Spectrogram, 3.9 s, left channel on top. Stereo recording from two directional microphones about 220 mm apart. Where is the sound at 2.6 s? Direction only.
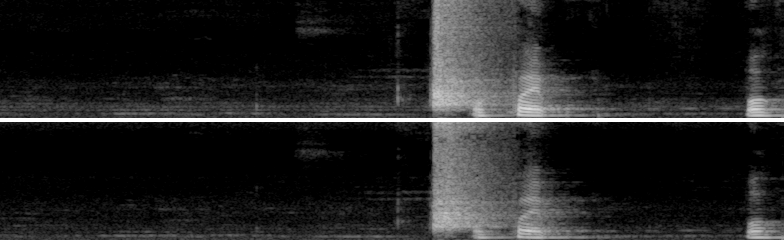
25° left (ahead or behind).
